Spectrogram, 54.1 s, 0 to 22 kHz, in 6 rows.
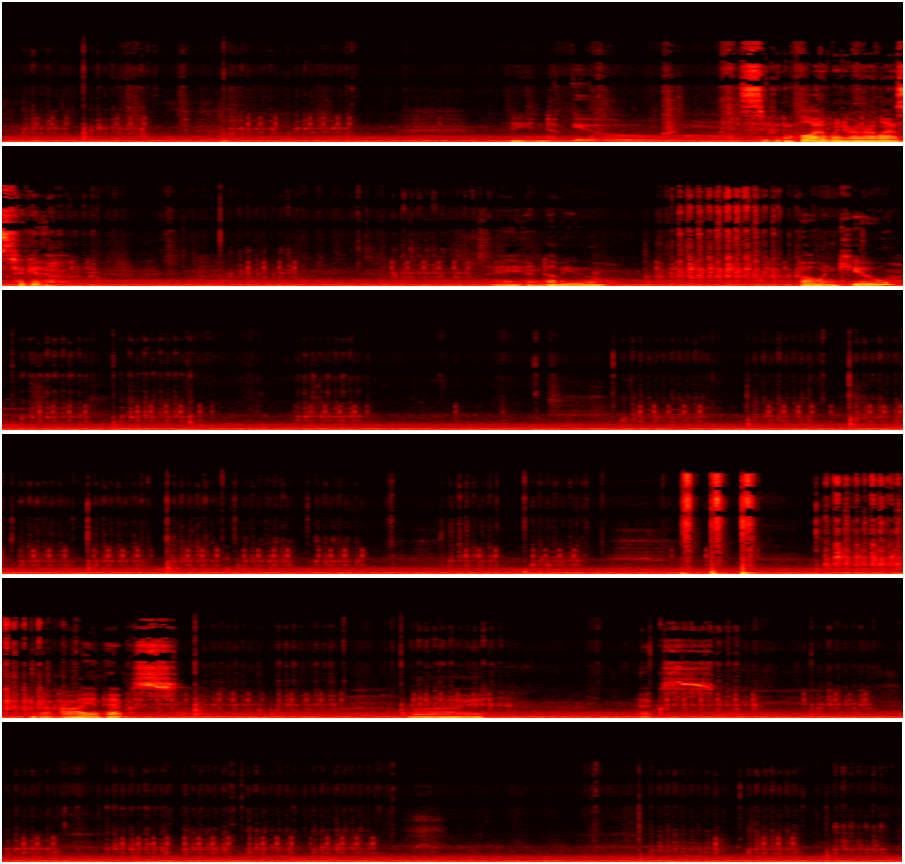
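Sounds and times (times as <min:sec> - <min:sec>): coin scraping scratch card: 0:15.6 - 0:16.9.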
